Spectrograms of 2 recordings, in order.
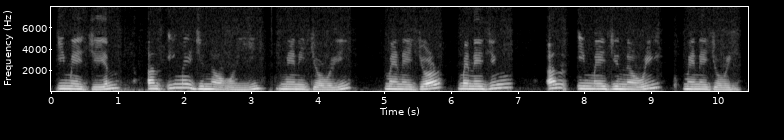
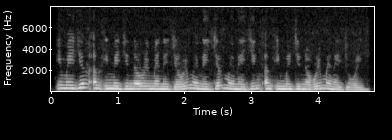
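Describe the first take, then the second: First: It is said slowly. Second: It is said fast.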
